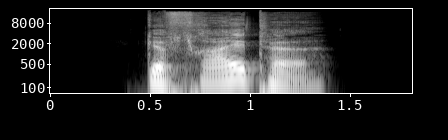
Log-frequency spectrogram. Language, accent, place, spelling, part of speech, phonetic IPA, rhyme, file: German, Germany, Berlin, Gefreite, noun, [ɡəˈfʁaɪ̯tə], -aɪ̯tə, De-Gefreite.ogg
- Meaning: 1. female equivalent of Gefreiter: female lance corporal 2. inflection of Gefreiter: strong nominative/accusative plural 3. inflection of Gefreiter: weak nominative singular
